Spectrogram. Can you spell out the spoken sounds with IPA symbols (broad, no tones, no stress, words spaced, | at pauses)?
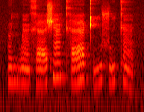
ə̃ɲwæ̃xæʃæ̃ kʰæ kʼi sʷikʼæ̃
